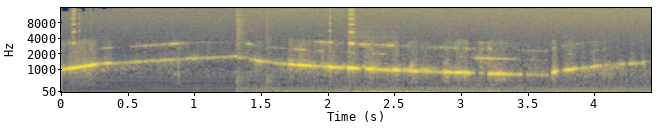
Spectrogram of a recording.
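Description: An ambulance siren wails outside, its pitch sliding slowly up and down in a long sweep, loud and steady over a low rumble of passing traffic.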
